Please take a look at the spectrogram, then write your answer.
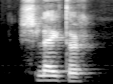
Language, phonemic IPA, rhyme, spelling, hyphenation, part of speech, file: Dutch, /ˈslɛi̯.tər/, -ɛi̯tər, slijter, slij‧ter, noun, Nl-slijter.ogg
- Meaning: a liquor store owner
